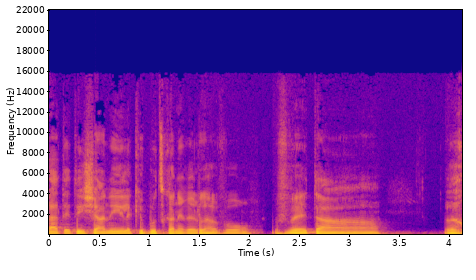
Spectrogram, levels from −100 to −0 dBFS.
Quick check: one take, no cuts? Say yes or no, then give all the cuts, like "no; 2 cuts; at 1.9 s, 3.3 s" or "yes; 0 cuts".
no; 2 cuts; at 1.5 s, 2.1 s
